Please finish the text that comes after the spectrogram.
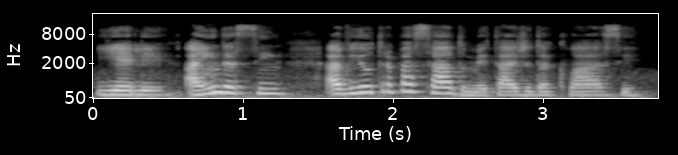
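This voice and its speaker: A woman's voice: medium pitch, animated, moderate pace, darkish tone. A woman with a Brazilian accent reading scripted fiction as an audiobook narrator.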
